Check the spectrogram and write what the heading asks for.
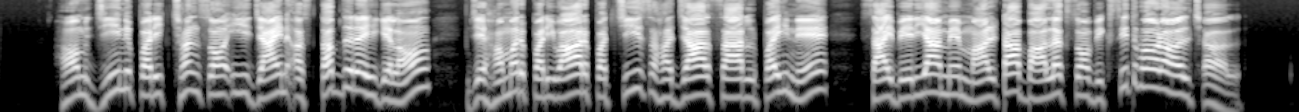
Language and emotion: Maithili, surprised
